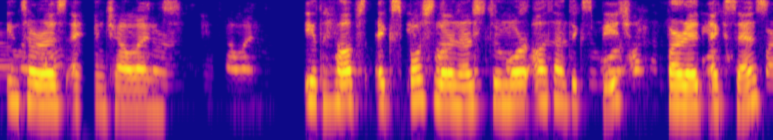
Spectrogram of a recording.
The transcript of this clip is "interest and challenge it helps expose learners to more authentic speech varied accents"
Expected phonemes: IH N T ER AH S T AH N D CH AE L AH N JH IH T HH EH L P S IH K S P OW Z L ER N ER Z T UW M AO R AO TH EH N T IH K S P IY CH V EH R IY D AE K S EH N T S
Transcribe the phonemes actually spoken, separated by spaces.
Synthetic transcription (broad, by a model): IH N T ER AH S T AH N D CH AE L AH N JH IH T HH EH L P S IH K S P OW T L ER N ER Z T UW M AO R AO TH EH N T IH K S P IY CH P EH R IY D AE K S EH N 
